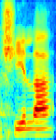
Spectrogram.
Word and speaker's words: Scylla: And we turned this weird pronunciation of ScyllaDB into a benefit because we let our customers pronounce it, and if they run in Scylla in production, whatever they pronounce it, it's good enough. It's Scylla, Sheila, etc.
